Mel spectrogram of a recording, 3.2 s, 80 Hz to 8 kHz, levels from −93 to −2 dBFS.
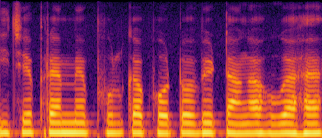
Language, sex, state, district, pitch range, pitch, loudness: Hindi, male, Jharkhand, Deoghar, 155-165 Hz, 160 Hz, -14 LUFS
